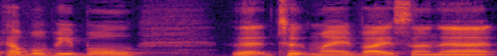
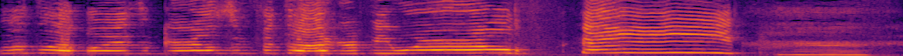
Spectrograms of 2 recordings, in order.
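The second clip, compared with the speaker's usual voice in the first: very high, wild, silly, crazy put-on voice; 7 dB louder than usual. Greeting the boys and girls of the photography world, in a crazy put-on voice. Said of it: "What's up with that crazy voice?".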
